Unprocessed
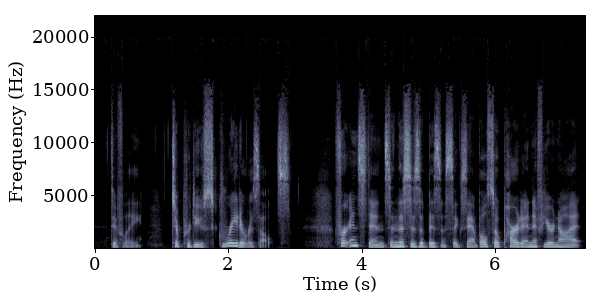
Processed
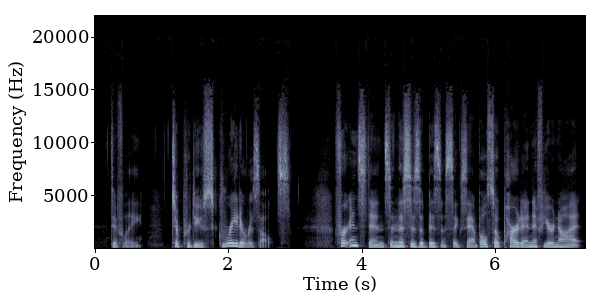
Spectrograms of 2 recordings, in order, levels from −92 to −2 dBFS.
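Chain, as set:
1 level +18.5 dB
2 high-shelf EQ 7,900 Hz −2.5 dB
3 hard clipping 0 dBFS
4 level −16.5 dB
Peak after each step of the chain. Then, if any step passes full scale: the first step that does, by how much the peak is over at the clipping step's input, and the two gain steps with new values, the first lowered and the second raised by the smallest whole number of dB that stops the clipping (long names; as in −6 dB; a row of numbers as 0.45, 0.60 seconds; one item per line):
−2.0, −2.0, −2.0, −18.5 dBFS
no step passes full scale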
